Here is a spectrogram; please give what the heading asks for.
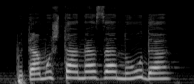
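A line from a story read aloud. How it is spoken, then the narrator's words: Quick retort. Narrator (Russian): парировала Сив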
